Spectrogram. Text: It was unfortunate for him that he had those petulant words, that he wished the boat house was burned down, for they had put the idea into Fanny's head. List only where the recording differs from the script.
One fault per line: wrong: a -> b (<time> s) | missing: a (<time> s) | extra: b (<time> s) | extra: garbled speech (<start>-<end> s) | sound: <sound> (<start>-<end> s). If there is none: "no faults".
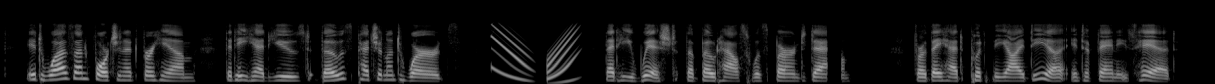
extra: used (2.7 s)
sound: chirp (4.9-5.8 s)
sound: dropout (8.3-8.4 s)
